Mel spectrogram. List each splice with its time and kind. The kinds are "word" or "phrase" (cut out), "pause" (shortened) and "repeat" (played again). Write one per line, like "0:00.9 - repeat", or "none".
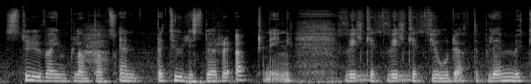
0:01.2 - word
0:03.8 - repeat

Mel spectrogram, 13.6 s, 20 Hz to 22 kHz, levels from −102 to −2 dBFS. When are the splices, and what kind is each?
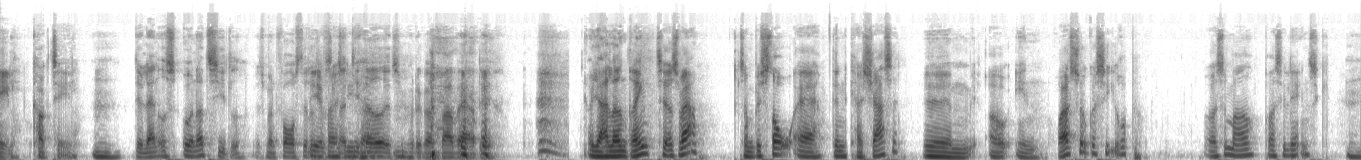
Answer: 0:03.9 - word
0:07.4 - word
0:08.4 - word

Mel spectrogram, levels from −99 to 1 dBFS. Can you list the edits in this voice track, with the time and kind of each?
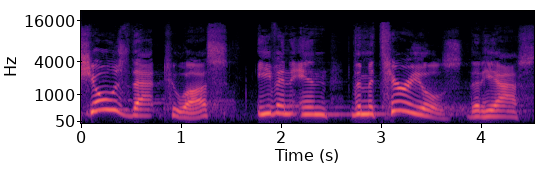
0:01.5 - pause

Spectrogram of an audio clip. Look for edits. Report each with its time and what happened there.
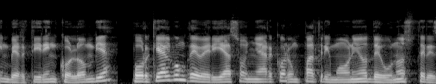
0:01.9 - word
0:02.9 - word

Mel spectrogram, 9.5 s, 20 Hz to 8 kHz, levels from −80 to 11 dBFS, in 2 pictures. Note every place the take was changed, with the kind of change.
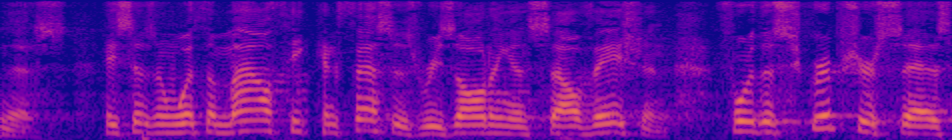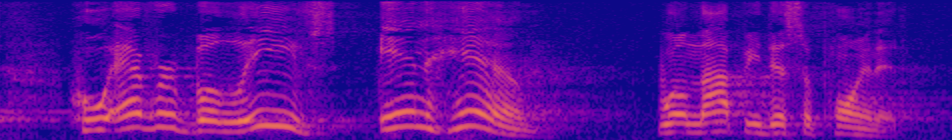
0:01.5 - word

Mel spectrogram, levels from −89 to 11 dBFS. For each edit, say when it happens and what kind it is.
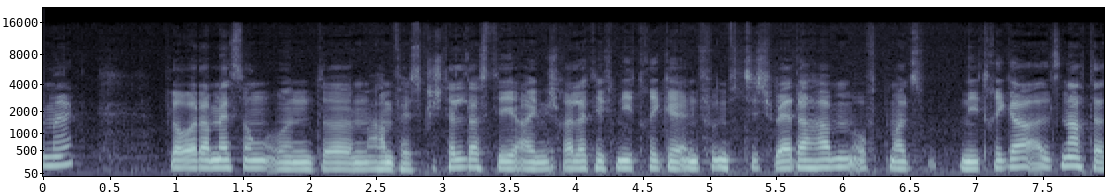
0:06.8 - pause

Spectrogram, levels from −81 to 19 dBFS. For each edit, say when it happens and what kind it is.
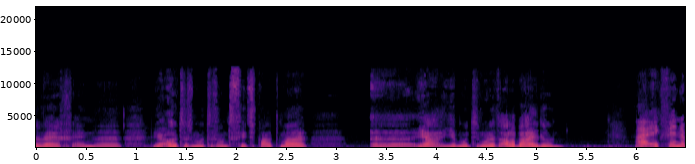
none

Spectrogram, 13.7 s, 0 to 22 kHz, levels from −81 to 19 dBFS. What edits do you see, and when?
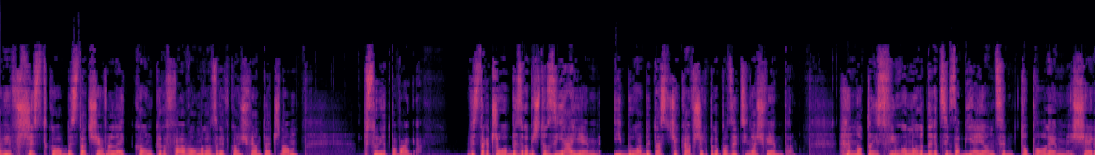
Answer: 0:01.3 - word
0:04.5 - word
0:04.9 - word
0:08.2 - word
0:10.8 - word
0:11.9 - word

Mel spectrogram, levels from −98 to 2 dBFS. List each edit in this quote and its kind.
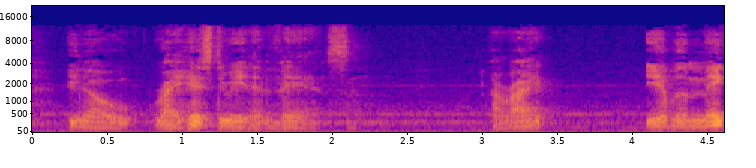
none

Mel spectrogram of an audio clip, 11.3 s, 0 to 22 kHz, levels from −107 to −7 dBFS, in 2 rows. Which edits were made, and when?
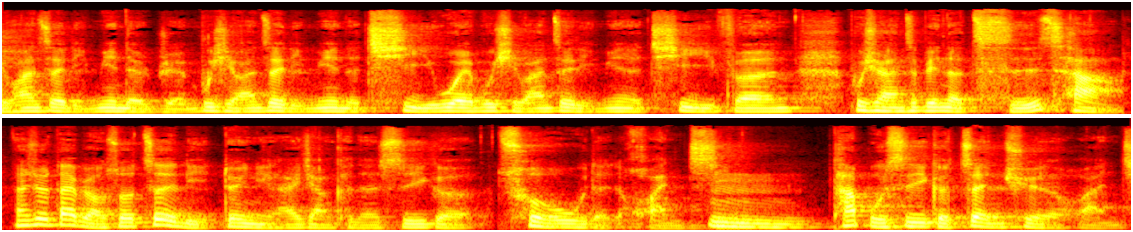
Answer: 0:08.1 - pause

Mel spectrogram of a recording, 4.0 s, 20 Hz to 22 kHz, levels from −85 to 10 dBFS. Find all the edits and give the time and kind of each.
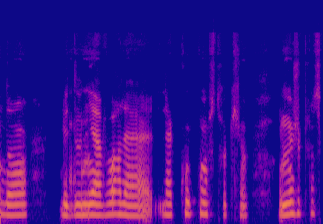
none

